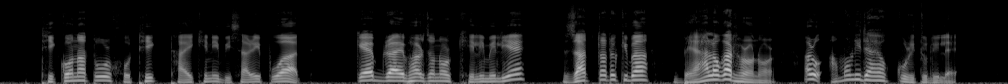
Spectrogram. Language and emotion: Assamese, disgusted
